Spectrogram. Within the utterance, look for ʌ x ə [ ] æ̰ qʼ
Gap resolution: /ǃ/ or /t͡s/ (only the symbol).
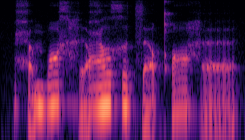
t͡s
